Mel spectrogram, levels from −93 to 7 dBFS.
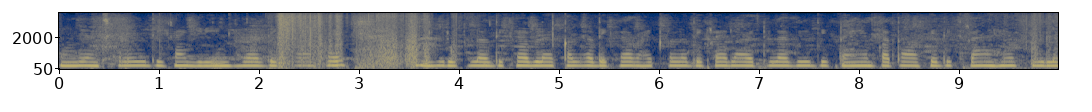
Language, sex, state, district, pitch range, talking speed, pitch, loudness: Hindi, female, Bihar, Sitamarhi, 200-205 Hz, 220 wpm, 200 Hz, -23 LUFS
